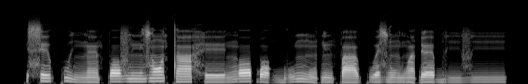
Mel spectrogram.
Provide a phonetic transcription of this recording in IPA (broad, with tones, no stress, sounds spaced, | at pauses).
s e˦ kʷ i˦˨ ŋ ɛ̃˨ p ɔ˧ v ĩ˧ z ɔ̃˦ t ã˧ h eː˨ ŋ ɔ˦ ɓ ɔ˨ ɡ͡b u˨˦ ŋ ũ˨ ɗ ĩ˨ p aː˨ kʷ ɛ˧ z ũ˧ ɡʷ ã˧ ɗ ɛ˦ b iː˧ v iː˦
